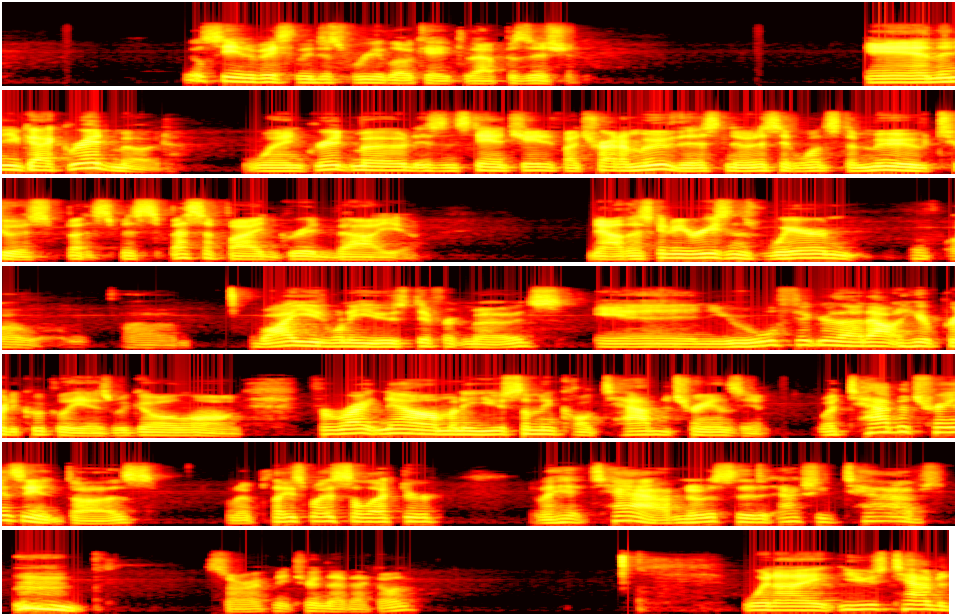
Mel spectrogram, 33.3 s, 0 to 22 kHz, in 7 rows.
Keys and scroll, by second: 0.8 4, 15.1 super+z, 15.3 super+z, 15.7 super+z, 27.2 Tab, 28.7 Return, 31.4 Return.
